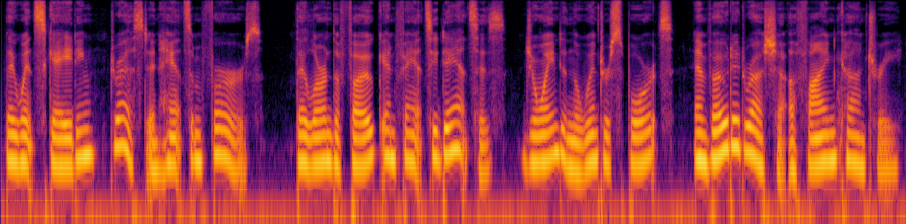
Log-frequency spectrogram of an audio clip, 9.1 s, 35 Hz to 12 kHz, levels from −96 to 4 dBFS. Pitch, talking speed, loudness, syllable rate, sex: 180 Hz, 165 wpm, -16 LUFS, 4.5 syllables/s, female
